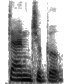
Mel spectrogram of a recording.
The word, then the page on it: tangible: Indian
